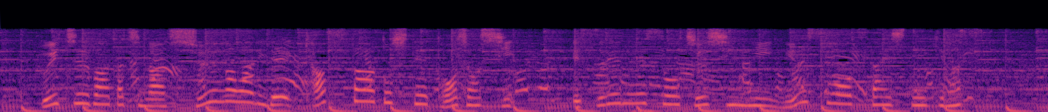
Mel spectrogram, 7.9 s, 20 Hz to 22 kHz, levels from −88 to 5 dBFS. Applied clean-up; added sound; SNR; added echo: none; none; none; none.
